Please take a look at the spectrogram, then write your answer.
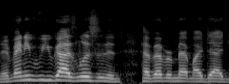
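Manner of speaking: ordinary delivery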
